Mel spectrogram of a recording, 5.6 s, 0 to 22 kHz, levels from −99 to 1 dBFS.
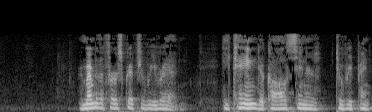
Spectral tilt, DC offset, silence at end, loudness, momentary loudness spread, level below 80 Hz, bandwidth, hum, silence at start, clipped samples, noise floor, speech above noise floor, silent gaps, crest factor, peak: -6 dB/octave; under 0.1%; 0 s; -27 LUFS; 13 LU; -56 dBFS; 6.6 kHz; none; 1.2 s; under 0.1%; -65 dBFS; 40 dB; none; 22 dB; -4 dBFS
